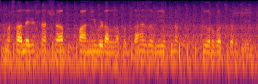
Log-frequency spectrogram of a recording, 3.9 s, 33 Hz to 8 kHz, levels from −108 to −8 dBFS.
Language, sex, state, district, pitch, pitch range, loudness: Hindi, male, Uttar Pradesh, Jyotiba Phule Nagar, 140 Hz, 135-145 Hz, -29 LUFS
